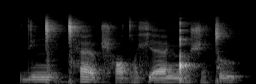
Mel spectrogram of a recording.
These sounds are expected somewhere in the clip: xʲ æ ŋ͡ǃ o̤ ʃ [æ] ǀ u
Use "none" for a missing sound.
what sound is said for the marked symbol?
æ̤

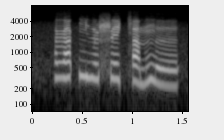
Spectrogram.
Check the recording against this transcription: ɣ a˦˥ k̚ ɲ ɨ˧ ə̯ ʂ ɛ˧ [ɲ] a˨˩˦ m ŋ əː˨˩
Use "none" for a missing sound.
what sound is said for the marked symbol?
c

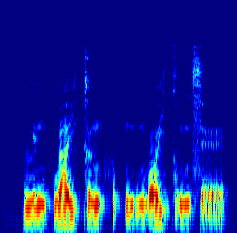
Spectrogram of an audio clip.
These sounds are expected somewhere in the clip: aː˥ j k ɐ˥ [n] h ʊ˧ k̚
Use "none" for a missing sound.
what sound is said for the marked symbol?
ŋ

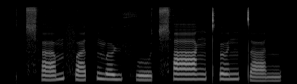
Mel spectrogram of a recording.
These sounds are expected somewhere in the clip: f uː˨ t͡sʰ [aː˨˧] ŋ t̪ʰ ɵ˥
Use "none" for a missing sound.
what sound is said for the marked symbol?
aː˥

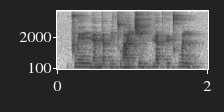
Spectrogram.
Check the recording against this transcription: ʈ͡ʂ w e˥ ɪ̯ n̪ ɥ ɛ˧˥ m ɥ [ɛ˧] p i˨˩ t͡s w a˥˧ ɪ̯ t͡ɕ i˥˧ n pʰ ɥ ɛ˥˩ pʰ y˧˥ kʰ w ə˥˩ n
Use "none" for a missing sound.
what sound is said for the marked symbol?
ɛ˧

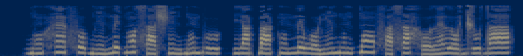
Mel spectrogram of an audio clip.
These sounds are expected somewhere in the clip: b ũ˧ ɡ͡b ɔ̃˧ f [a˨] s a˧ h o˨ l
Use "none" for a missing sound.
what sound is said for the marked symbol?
a˨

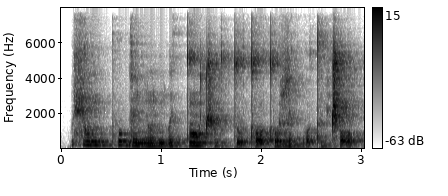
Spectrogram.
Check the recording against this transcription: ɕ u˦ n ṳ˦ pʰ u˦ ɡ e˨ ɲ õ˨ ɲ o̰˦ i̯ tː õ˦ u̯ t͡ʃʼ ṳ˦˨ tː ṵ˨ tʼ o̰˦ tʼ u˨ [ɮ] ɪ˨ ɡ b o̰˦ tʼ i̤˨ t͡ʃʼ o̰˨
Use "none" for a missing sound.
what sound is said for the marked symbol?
ɮ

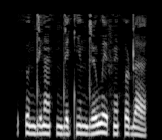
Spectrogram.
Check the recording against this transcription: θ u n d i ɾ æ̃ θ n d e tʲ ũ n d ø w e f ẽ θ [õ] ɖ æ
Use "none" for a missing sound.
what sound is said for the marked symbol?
o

